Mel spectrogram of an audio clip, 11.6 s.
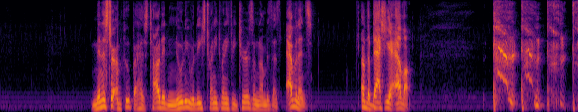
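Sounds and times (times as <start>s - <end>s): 
speech: 1.8s - 6.3s, 7.2s - 8.3s
person coughing and choking: 9.8s - 11.5s.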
